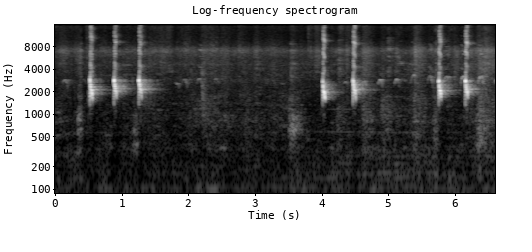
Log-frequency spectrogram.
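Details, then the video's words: Sooty-headed bulbul calling energetically, played as a lure to spark song: sharp, bright chirped notes in groups of two or three, the groups several seconds apart, with quieter chatter between. "Kicau trucukan gacor"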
